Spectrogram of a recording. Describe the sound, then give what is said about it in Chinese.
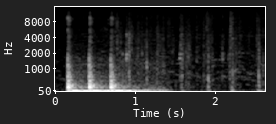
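Knocking on a door: three loud, evenly spaced thuds in quick succession, followed by a few much fainter taps. “这时敲门声响起”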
